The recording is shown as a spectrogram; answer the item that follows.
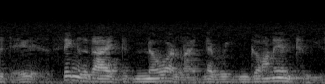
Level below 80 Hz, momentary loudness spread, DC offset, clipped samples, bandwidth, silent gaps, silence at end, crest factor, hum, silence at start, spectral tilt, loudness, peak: -54 dBFS; 7 LU; under 0.1%; under 0.1%; 10 kHz; none; 0 s; 18 dB; none; 0 s; -6 dB/octave; -32 LUFS; -14 dBFS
